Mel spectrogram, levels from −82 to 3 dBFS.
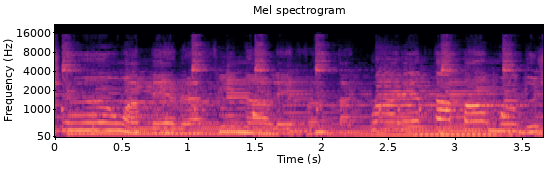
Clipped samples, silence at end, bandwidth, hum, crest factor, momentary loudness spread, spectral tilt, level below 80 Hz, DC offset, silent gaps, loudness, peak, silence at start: under 0.1%; 0 s; 15.5 kHz; none; 14 dB; 6 LU; -5.5 dB/octave; -52 dBFS; under 0.1%; none; -20 LUFS; -6 dBFS; 0 s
